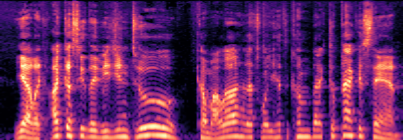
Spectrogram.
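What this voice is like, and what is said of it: Poorly put-on distinct accent. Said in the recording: “Is that your accent now? ... It was a bad accent. ... she has a very distinct accent.”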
